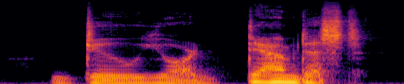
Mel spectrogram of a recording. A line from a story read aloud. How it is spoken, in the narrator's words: he growled at whatever might be in the dark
